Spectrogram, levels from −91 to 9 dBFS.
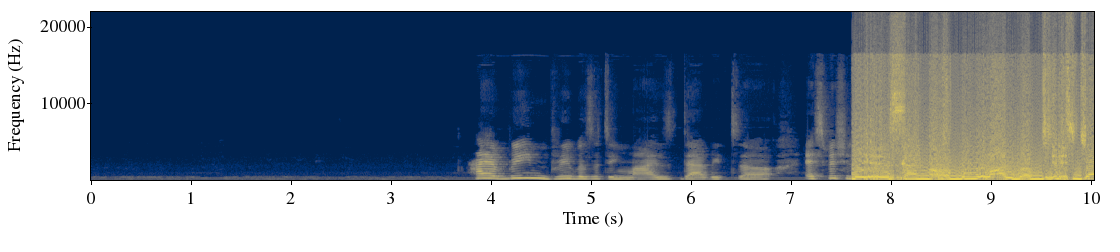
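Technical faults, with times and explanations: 7.61–10.04 s, signed and unsigned mixed up: the 16-bit samples were likely read with the wrong sign convention, flipping the top bit, so every zero crossing becomes a full-scale jump. This gives loud, harsh distortion to the end, with quiet moments as loud as everything else.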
